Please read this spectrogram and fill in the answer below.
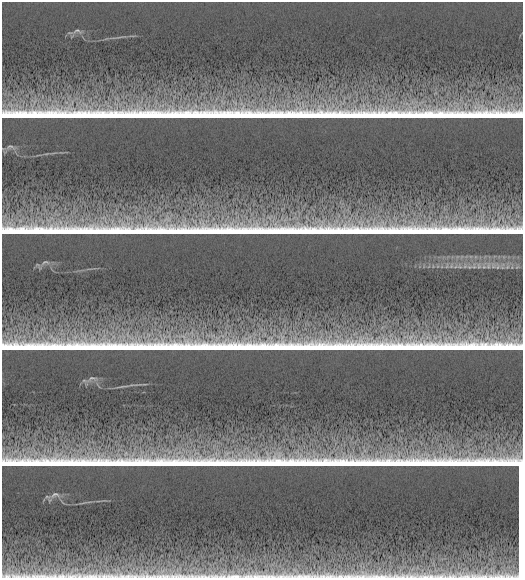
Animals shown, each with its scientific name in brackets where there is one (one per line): Eastern Wood-Pewee (Contopus virens)
Pine Warbler (Setophaga pinus)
